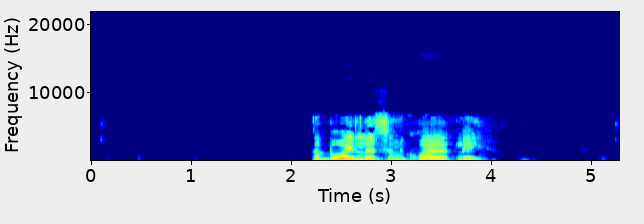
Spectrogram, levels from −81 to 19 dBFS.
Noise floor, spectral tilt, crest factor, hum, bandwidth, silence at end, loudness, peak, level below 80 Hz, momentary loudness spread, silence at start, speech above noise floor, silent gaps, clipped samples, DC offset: -85 dBFS; -4 dB/octave; 22 dB; none; 7.4 kHz; 1.4 s; -21 LUFS; -4 dBFS; -56 dBFS; 12 LU; 2.25 s; 64 dB; none; under 0.1%; under 0.1%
